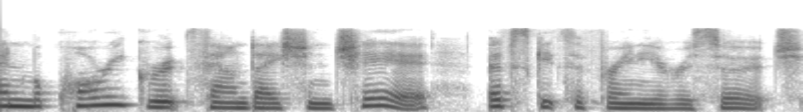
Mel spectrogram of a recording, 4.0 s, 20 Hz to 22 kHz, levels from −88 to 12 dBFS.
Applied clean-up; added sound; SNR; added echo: none; none; none; none.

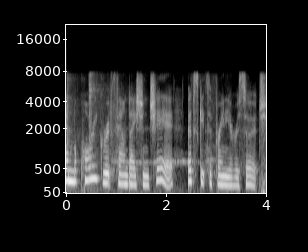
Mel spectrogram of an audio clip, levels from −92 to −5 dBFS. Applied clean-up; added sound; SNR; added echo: none; Dog + Slam; 20 dB; none.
